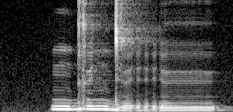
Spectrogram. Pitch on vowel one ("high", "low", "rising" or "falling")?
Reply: high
